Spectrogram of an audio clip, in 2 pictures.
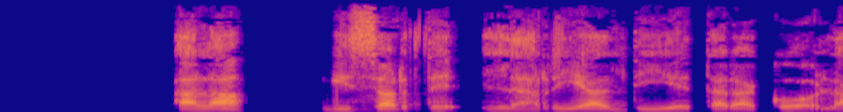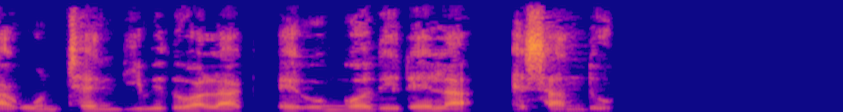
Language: Basque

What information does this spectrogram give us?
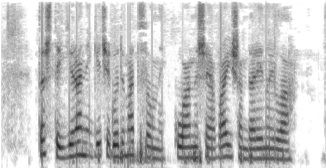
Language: Mari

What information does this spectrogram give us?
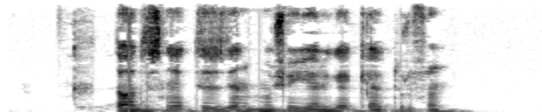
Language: Uyghur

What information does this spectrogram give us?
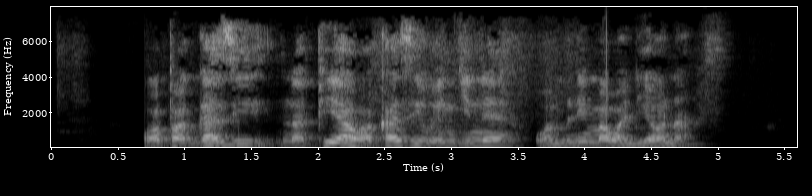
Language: Swahili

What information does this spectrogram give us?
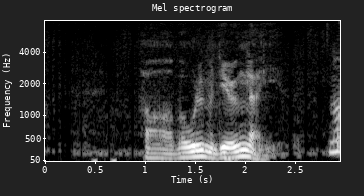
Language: Danish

